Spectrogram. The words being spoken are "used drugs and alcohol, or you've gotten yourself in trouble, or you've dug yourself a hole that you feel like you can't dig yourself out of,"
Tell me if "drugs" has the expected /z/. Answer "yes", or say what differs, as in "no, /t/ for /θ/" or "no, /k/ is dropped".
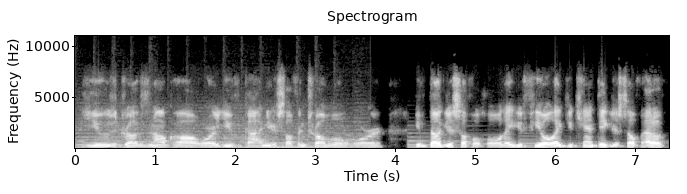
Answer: yes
